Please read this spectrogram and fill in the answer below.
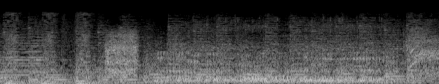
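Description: A cartoon monster's roar sound effect starting about a second in and carrying on over dramatic background music.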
